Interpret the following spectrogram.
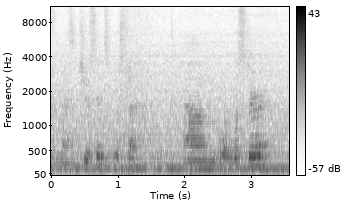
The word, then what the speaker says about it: Worcester: Massachusetts wora um or Worcester it's not Worchester which I made the mistake of calling it Worchester and they made fun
